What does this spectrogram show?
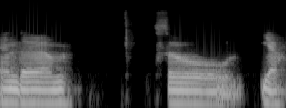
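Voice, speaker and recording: With a French accent, a man talks at a fairly low pitch. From France. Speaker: traditional plasterer. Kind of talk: webinar presentation. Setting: online webinar. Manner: halting, many fillers.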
